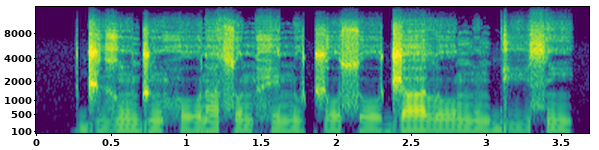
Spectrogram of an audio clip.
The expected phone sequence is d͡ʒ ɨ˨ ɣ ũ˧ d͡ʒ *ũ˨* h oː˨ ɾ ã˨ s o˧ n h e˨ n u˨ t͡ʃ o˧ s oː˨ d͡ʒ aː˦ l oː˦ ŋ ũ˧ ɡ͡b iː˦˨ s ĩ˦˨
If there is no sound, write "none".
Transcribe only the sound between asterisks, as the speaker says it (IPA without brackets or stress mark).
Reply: ũ˨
